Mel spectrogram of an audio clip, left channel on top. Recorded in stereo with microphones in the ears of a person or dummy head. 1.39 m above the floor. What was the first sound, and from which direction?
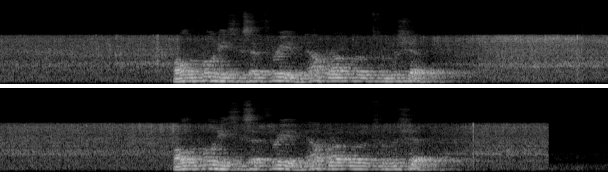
A man speaking, 15° right (ahead or behind).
